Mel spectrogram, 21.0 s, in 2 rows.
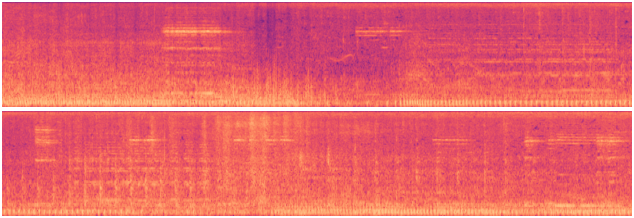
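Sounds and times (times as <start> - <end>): motorcycle engine puttering: 6.5 - 21.0.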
